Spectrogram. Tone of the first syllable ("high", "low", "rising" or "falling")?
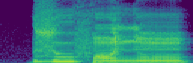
high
